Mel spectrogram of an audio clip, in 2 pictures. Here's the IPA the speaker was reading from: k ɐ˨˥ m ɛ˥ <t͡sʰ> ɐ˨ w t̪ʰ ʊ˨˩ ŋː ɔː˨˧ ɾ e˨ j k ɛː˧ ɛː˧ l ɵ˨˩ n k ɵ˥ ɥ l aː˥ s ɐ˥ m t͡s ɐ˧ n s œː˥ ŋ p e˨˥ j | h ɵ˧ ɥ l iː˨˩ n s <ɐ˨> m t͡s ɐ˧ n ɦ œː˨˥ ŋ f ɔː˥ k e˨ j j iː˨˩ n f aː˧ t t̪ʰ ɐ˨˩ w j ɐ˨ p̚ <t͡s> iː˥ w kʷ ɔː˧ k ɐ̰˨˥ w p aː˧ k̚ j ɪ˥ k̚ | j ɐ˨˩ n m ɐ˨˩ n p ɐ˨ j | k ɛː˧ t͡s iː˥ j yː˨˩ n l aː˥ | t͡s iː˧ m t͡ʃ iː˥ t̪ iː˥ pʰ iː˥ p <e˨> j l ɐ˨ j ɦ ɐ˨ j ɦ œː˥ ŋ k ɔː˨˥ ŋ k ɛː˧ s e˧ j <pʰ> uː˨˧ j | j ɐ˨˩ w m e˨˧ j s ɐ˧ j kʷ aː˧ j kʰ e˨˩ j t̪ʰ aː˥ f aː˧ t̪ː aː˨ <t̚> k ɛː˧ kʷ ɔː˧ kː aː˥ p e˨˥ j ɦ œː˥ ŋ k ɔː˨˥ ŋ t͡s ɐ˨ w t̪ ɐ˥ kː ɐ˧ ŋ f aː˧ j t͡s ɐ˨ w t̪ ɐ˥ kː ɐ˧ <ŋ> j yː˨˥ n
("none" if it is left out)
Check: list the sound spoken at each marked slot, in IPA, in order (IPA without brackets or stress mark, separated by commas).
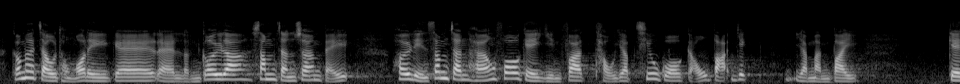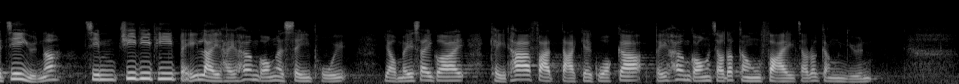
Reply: t͡s, ɐ˥, t͡sʰ, e˨˥, pʰ, t̚, ŋ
